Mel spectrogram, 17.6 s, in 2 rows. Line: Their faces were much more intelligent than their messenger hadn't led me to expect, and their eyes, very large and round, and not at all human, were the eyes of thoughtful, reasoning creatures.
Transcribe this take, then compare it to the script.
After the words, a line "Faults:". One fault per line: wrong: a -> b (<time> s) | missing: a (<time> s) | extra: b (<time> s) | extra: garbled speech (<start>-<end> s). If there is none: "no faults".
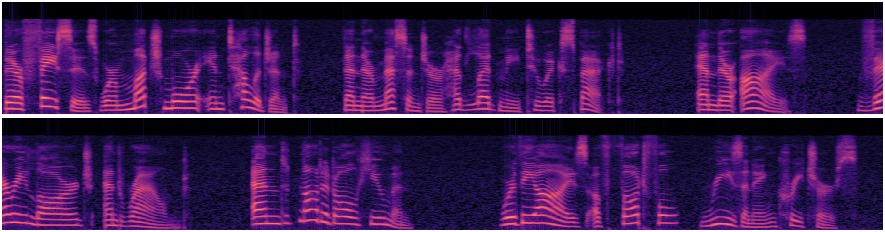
Their faces were much more intelligent than their messenger had led me to expect, and their eyes, very large and round, and not at all human, were the eyes of thoughtful, reasoning creatures.
Faults:
wrong: hadn't -> had (4.4 s)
